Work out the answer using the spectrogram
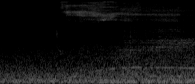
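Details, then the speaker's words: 2007 Hummer H3 3.7L 4WD automatic, rear brake bleeding with pedal held and pump module activated, bleeder opened: steady low electric drone with a high whine partway in, the ABS pump running normally, pushing brake fluid. "Now at this point here, what's happening is the pump is actually pushing fluid."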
